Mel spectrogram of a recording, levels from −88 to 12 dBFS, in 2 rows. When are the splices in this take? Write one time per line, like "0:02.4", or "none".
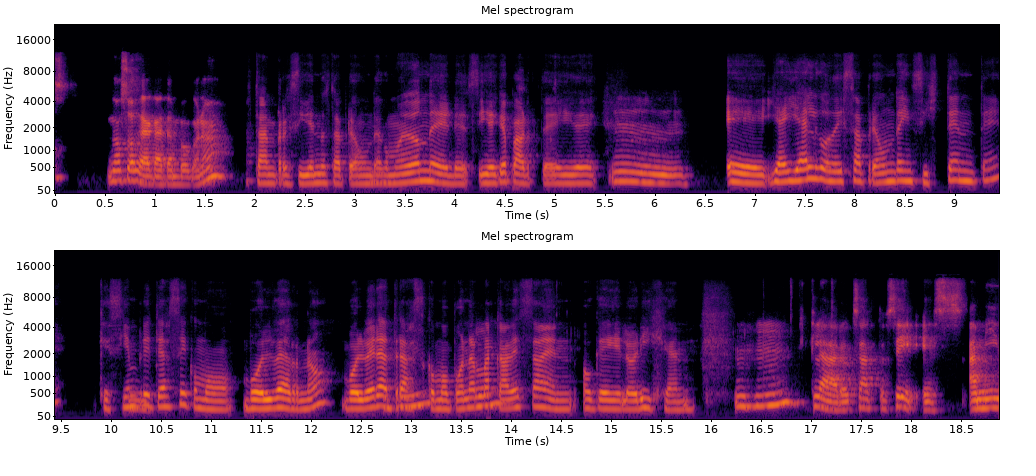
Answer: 0:01.9

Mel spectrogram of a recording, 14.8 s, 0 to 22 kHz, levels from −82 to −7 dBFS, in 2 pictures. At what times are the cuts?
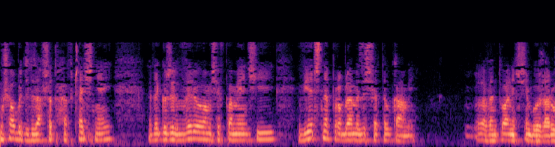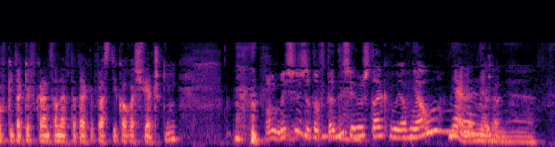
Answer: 0:10.5

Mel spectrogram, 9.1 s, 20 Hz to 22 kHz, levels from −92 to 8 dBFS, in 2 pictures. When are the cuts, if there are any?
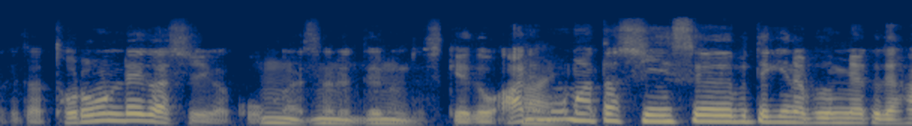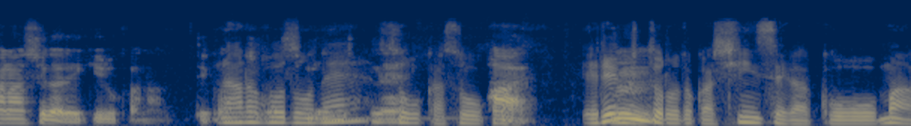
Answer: none

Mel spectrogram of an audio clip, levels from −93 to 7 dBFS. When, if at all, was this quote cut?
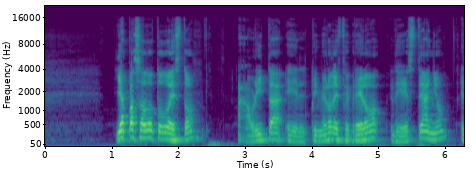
none

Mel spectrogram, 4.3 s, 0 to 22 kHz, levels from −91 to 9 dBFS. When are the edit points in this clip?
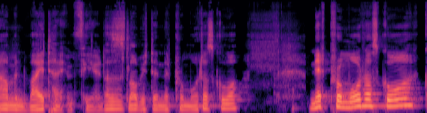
0:03.0

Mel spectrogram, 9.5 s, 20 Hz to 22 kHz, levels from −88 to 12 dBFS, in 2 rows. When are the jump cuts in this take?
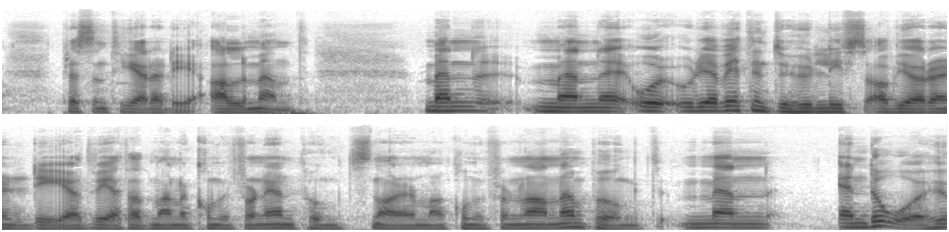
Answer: none

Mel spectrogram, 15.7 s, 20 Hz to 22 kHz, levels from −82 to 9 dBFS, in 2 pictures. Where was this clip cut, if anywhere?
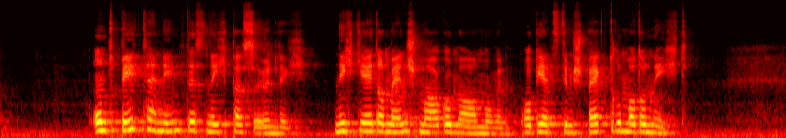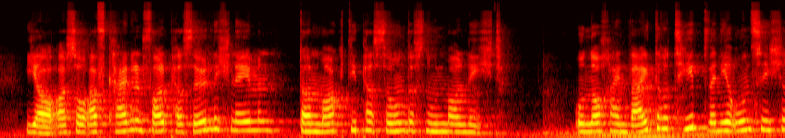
none

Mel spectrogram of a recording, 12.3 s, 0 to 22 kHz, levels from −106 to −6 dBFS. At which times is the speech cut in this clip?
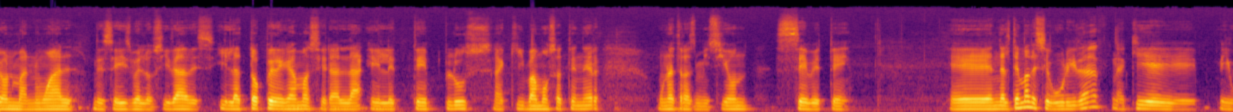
0:11.1

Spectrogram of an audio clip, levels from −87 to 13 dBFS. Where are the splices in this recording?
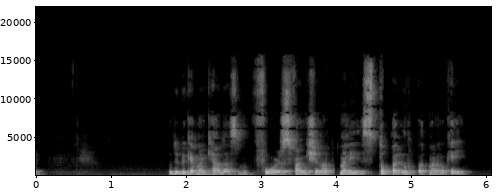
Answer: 0:04.0

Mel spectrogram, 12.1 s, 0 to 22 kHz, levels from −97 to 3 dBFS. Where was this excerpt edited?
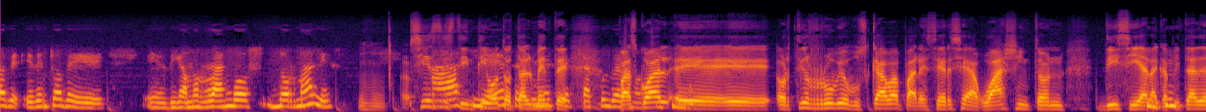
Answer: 0:04.1

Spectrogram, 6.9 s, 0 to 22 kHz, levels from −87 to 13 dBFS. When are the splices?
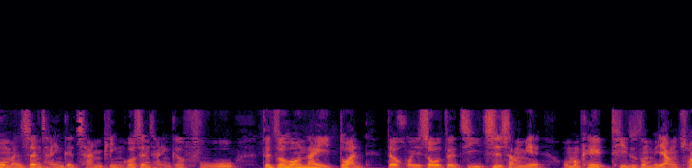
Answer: none

